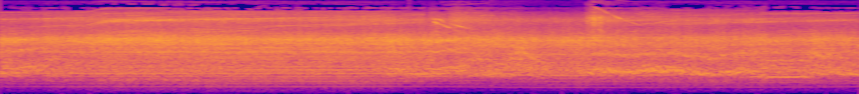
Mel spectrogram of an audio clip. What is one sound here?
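Tyres screech as a car drifts around a bend.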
